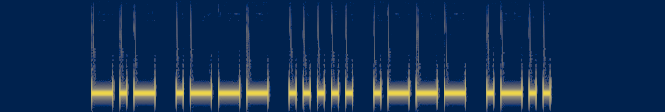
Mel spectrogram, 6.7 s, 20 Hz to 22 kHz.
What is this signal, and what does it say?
Morse code, heard as a keyed tone, about 17 wpm, 700 Hz. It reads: KJ5JL
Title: USA Call Signs - 5 Characters - Repeated 3x - 17wpm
